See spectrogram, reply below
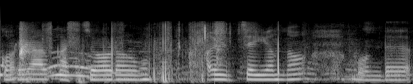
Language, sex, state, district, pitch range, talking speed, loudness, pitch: Malayalam, female, Kerala, Kasaragod, 205-230 Hz, 85 wpm, -19 LUFS, 220 Hz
